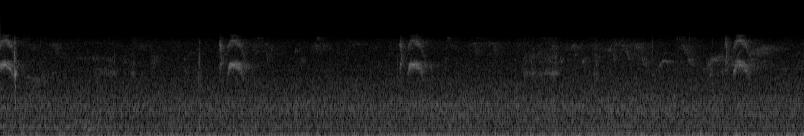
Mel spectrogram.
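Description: A small bird chirping: short high calls every two to three seconds, with fainter chirps between, over steady faint background noise.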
